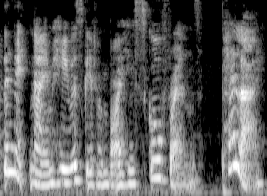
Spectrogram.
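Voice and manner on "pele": ordinary delivery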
